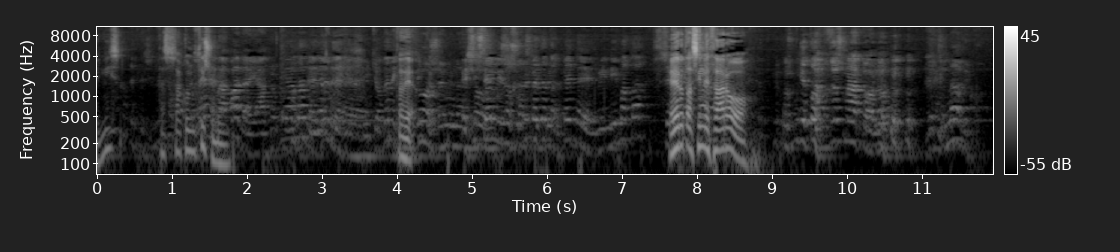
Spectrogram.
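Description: A young man speaks animatedly into a microphone.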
